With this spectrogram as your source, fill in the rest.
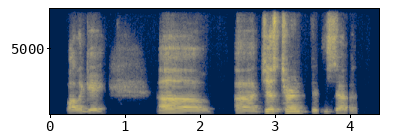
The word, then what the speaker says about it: Valague: my name is balague the last thing is pronounced quality uh uh just turned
